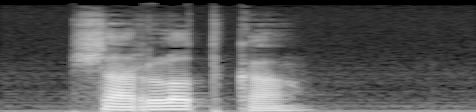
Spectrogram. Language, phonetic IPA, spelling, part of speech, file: Polish, [ʃarˈlɔtka], szarlotka, noun, Pl-szarlotka.ogg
